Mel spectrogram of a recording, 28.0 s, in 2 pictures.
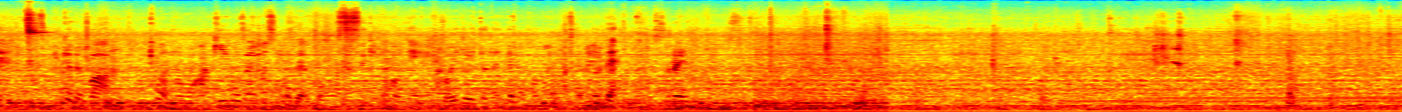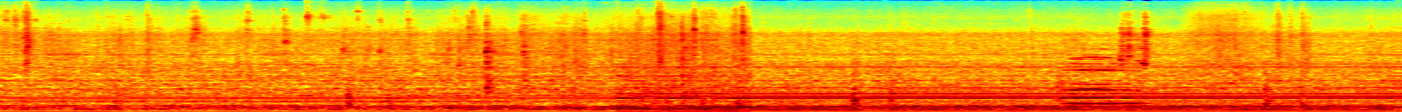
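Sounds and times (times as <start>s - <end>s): train rumble inside cabin: 0.0s - 28.0s.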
